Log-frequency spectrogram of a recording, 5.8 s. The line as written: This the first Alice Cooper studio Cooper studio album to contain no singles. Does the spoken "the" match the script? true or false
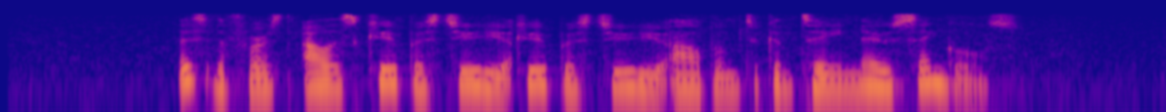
true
